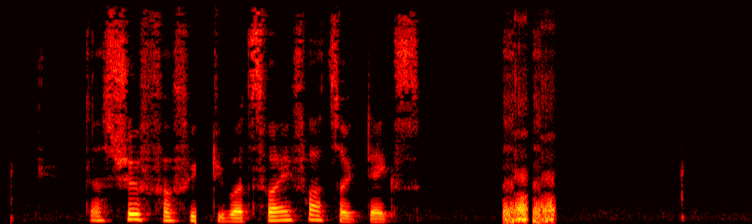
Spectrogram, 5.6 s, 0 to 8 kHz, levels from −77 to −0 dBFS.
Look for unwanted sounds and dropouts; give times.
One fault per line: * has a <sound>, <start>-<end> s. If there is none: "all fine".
* has a dropout, 1.5-1.6 s
* has a laugh, 3.8-4.2 s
